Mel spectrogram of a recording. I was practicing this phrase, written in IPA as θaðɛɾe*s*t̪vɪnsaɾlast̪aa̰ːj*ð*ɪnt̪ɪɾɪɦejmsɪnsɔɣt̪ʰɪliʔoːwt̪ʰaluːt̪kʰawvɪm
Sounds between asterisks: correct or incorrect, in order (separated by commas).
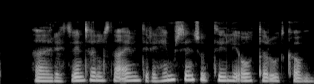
incorrect, incorrect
